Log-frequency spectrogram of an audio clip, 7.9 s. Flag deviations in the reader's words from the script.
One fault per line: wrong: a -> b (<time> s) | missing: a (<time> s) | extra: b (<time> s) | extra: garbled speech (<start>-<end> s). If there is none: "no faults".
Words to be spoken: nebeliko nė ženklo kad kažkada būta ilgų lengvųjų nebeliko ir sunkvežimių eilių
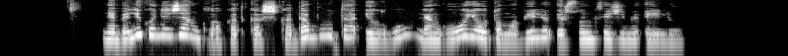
wrong: nebeliko -> automobilių (4.9 s)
